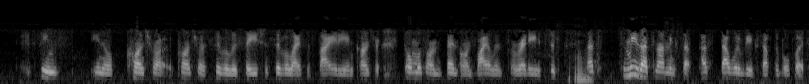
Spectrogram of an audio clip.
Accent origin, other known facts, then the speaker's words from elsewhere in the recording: New York City, New York, United States; but at least here as a New Yorker, it's like too many things.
